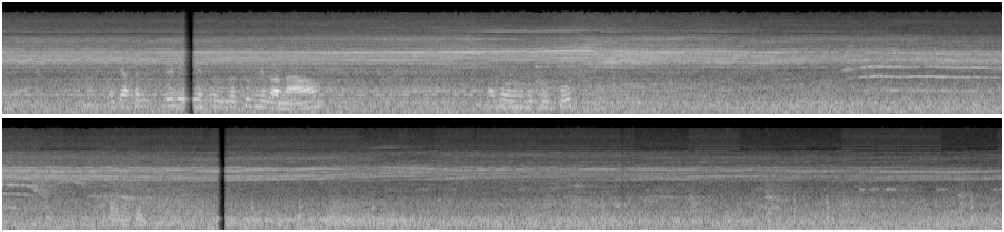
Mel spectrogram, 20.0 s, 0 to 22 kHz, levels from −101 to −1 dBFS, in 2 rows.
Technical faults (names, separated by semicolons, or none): computer activity noise; short stall from a late packet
